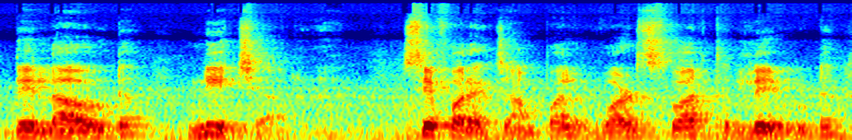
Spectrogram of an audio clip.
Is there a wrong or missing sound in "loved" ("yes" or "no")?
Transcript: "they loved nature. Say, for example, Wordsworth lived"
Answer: yes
